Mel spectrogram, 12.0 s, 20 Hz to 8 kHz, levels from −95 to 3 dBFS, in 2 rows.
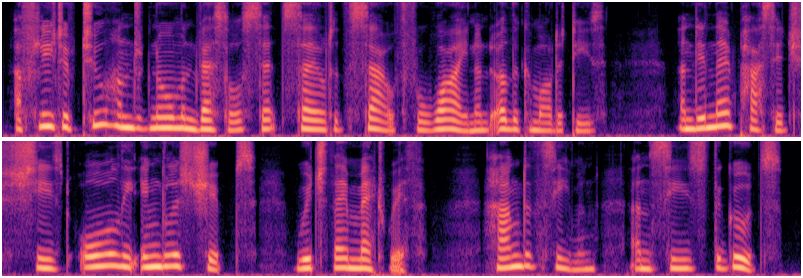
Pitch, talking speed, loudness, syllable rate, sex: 210 Hz, 185 wpm, -16 LUFS, 5.1 syllables/s, female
